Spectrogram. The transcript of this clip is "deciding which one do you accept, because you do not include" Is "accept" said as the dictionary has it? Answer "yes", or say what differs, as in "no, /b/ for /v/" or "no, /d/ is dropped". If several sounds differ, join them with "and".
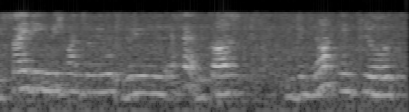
no, /p/ is dropped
